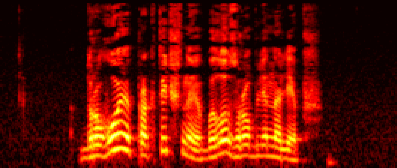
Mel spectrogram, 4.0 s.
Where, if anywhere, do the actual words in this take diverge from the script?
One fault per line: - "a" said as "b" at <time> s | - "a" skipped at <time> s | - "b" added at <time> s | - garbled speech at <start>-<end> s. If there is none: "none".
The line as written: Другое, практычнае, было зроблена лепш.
none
